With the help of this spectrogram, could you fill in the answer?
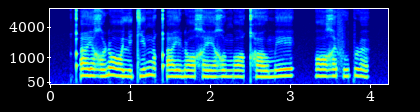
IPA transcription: qʼeːʁoɳɔː lʲɜtʲɜŋœ qʼeːɳɔχeː ʁuŋɔːqʰoːmeː | ɔ ʁefupɹœ

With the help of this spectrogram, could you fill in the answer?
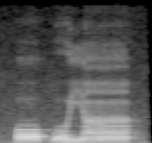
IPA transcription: ɔ˨ɓo˧ jã˨

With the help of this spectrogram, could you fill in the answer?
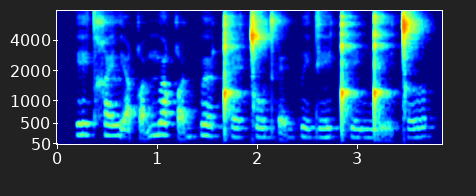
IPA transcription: edχɛ lḛqṵ n̪ʊqṵd pœǃʰɛ ǀodʔɛ̰d pedeǃʰe ŋ͡ǃḛǀɤ

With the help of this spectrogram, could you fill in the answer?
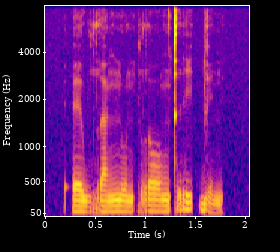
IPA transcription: ʔɛː˧wra˦˥ŋno˧n prɔː˧ŋtriː˥˩t̚be˨˩n

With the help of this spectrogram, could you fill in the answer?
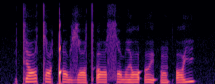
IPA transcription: tew tˤoǃɜw zˤɜtʼɤə̯sˤew jɔʔɤɪ̯ ʔõpʼɔj

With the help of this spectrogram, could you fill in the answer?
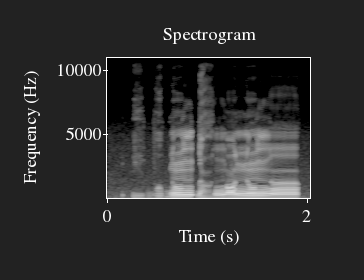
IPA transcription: ʔi̤˧bɔ̤˦b ɾõ˦ŋɗɑ̤˨ŋɔ˧nõ˦ ŋɑ̃˦

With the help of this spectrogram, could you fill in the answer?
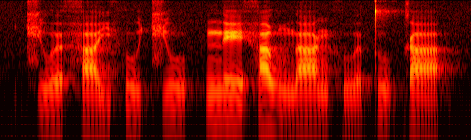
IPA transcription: t͡ɕu˩ə̯ ha˩˧jhu˩˧t͡ɕu˧˩ | neː˥˨ha˥˨wnaː˧˩ŋhu˩˧ə̯ t̪u˩˧ka˩

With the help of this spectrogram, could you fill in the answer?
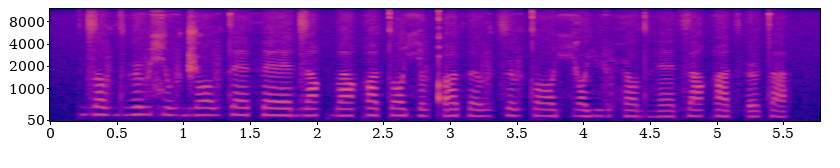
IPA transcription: d͡zʌv dʱə˞vɕovd͡ʒɔːvtɛː θɛːd͡zaːqbaː qo tɔçəv qʼoθəːvt͡sə˞vtɔː çɔjyv ħɔdʱɛːt͡saːq ɛt͡sʼə˞ta

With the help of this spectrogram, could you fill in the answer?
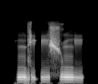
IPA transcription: ndiʔiʃuŋi

